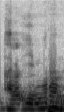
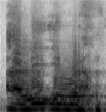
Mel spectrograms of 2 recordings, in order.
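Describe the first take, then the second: First: The first word is one short syllable. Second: The first word has two syllables. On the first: The speaker calls it wrong. "ada yang salah biasanya" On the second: The speaker calls it right. "yang betul"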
